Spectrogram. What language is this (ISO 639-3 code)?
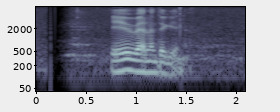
sin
